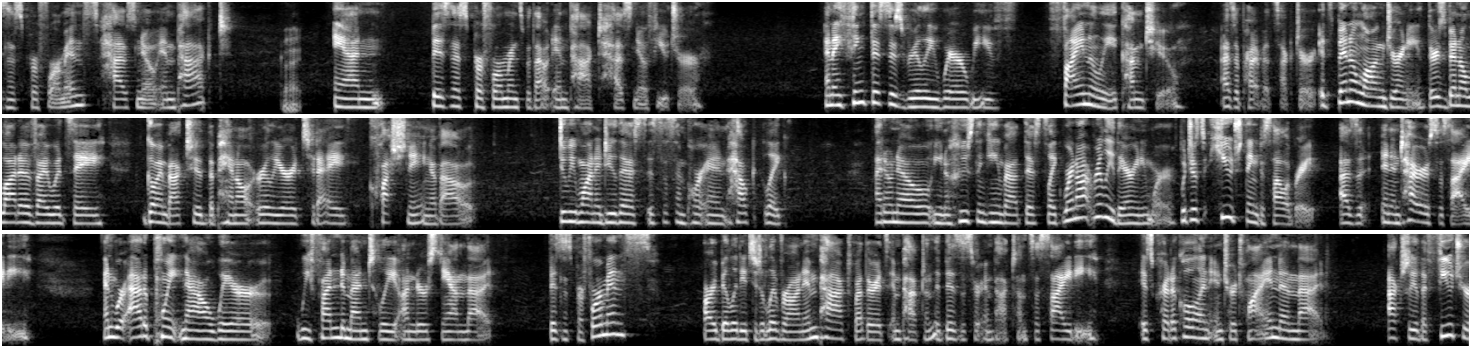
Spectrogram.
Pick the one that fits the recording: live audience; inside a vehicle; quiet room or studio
live audience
